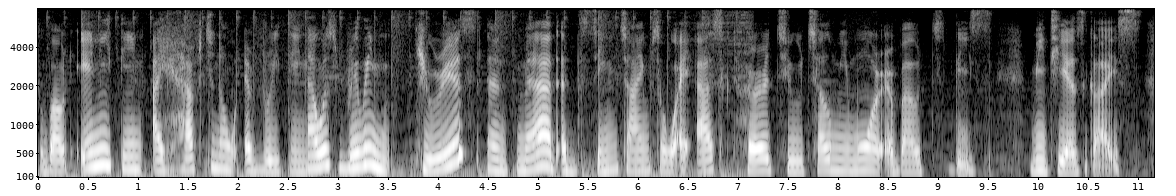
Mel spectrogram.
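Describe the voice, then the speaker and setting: A young woman with a Russian accent, raised speaking Russian and Tatar, talks casually and expressively as a vlogger. Her voice sits at an average pitch for a woman. Music plays faintly behind her as she speaks indoors. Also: dark tone, no echo. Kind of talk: casual introductory vlog to camera. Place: small room indoors.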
